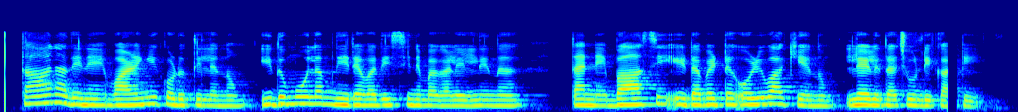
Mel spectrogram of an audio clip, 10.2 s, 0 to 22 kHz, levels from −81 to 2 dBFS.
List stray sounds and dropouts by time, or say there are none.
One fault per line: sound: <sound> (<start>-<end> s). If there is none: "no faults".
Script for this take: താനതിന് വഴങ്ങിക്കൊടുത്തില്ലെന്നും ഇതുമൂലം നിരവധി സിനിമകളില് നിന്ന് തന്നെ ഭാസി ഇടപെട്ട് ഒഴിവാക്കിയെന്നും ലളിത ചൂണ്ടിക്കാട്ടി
sound: dropout (9.5-9.6 s)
